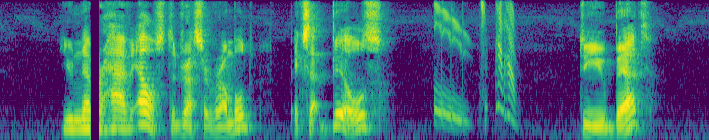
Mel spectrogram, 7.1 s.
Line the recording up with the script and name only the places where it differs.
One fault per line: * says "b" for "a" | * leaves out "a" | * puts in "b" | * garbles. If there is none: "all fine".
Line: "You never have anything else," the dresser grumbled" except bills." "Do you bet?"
* leaves out "anything"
